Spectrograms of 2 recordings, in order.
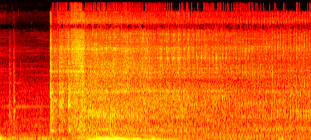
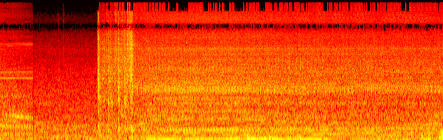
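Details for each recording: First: Toyota Corolla before timing chain tensioner replacement, old tensioner stuck/jammed: engine cranks and catches, clattery metallic rattle over idle at start-up and when revved; timing chain tensioner rattle. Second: Toyota Corolla engine after timing chain tensioner replacement to cure an engine noise: catches at two seconds and settles into a smooth, even idle with no ticking or rattle, sounding normal.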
